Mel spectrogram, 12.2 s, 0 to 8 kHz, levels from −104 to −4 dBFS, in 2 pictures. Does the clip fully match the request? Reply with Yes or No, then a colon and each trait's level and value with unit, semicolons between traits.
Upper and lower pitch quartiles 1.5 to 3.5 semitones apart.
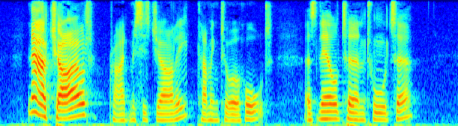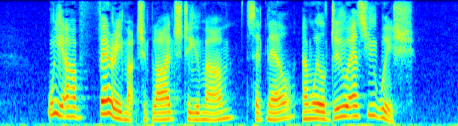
No: average, 5.3 semitones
